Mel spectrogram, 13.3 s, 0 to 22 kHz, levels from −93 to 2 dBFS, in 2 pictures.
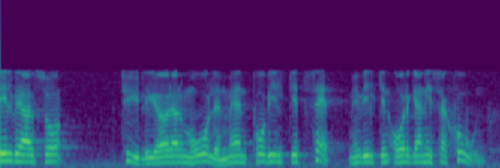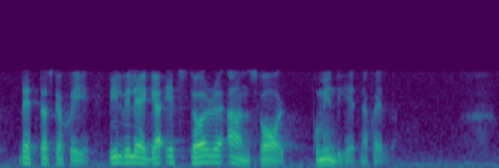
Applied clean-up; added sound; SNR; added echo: none; none; none; none.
